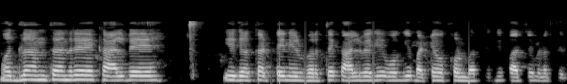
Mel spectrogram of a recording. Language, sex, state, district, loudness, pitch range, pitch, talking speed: Kannada, female, Karnataka, Mysore, -15 LUFS, 180-200 Hz, 190 Hz, 150 wpm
